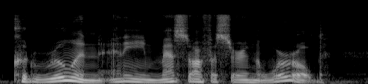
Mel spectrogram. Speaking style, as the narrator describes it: Milo mumbled despondently

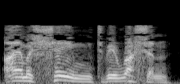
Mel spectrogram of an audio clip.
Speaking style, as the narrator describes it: cried Herzen

